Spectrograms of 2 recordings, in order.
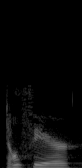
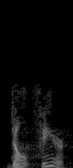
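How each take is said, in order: First: "don't fear" as a tender reassurance; gentle don't fear. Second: "Don't fear" much higher and firm, a blunt command; God commanding his children, forceful; confrontational don't fear. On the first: Pretend. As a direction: ease "don't fear" out like calming a scared child. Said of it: "he really doesn't do that". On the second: Retold or imitated. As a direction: snap "Don't fear" as a challenge. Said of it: "that tone of confrontation".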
